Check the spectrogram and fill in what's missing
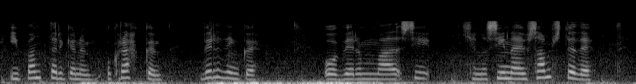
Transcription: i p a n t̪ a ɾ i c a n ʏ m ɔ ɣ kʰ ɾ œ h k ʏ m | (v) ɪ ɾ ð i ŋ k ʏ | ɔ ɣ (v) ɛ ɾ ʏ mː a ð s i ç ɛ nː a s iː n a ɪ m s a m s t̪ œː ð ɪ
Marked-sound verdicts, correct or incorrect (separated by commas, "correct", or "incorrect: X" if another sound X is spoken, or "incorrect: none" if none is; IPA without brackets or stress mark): correct, correct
